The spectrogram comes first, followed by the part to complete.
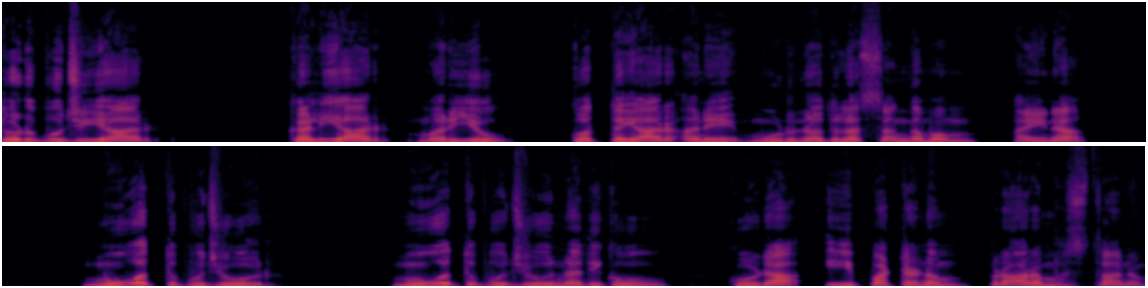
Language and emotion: Telugu, neutral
